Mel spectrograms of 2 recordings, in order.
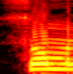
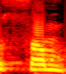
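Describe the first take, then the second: First: सोम with a long o, like "sohm"; wrong long-o reading. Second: सम said like English "sum"; correct exception reading. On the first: Teacher repeating the rejected reading, long o. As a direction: give सोम a long o after the s. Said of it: "सोम नहीं पढ़ेंगे". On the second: Teacher repeating the exception, short vowel. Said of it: "इसको सम पढ़ते हैं". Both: Shown as a demonstration.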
